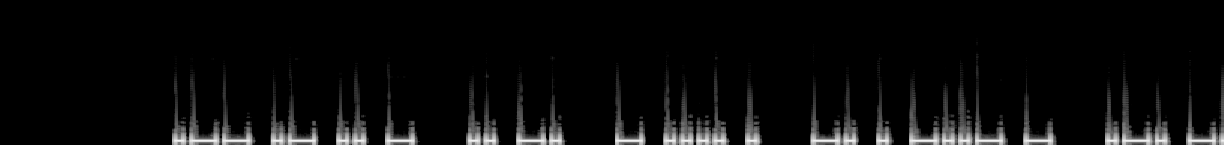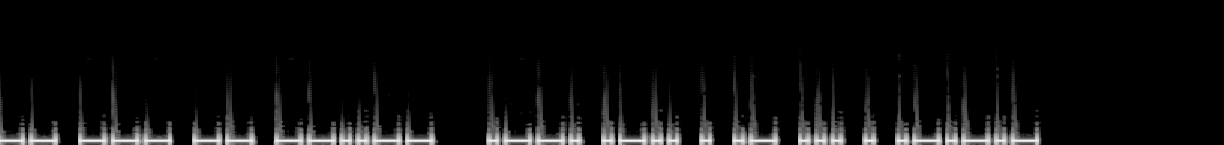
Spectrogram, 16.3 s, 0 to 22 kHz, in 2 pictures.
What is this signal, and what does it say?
Morse code, heard as a keyed tone, about 22 wpm, 700 Hz. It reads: WAIT IN THE NEXT ROOM, PLEASE.
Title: Sentences from Top 1500 Words 22wpm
